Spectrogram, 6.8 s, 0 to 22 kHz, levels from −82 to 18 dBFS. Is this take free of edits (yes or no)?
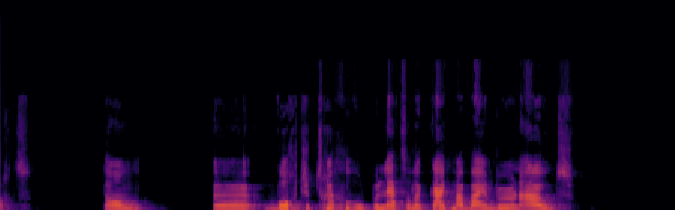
yes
